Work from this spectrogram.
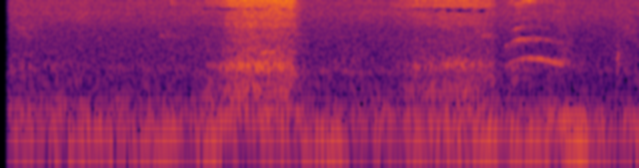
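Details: Adopted kitten hissing when she first meets her newborn siblings: two breathy, broadband hisses, each about half a second, then a short high mew rising and falling near the end, over a steady low indoor rumble.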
